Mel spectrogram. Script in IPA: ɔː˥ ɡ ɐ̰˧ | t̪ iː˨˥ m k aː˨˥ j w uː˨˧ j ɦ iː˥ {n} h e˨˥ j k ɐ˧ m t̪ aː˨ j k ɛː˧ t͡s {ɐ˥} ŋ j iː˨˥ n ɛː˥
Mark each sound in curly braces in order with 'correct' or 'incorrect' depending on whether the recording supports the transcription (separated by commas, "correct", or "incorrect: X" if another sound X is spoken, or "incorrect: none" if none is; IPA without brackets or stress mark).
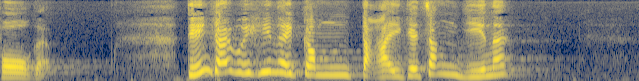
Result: correct, correct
